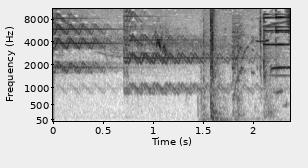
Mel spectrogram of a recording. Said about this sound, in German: Aber die Tür hat keine Klinke. Wie soll man dann reinkommen? Ganz einfach. Ene, mene, Bindestrich. Türe bitte öffne dich. Hex, hex.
